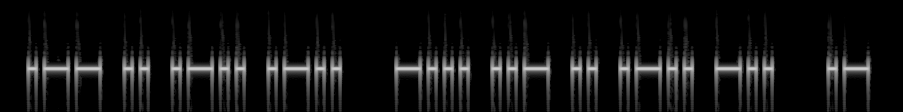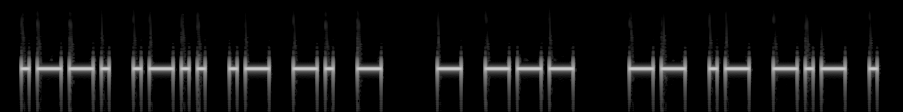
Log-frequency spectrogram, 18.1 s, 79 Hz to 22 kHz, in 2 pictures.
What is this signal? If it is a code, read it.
Morse code, heard as a keyed tone, about 15 wpm, 700 Hz. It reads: WILL BUILD A PLANT TO MAKE
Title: Sentences from Top 1000 Words - Review Part 1 - 15wpm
